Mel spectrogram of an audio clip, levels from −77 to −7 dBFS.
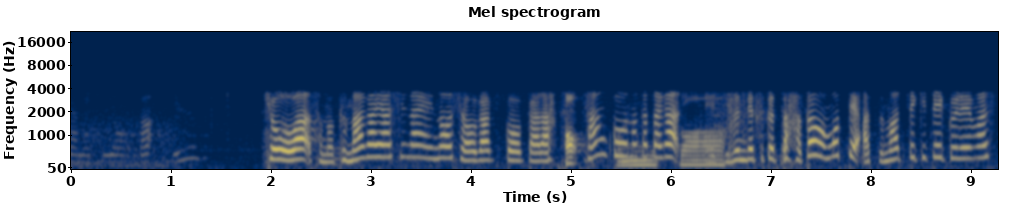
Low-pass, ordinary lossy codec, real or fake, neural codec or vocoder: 3.6 kHz; none; real; none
